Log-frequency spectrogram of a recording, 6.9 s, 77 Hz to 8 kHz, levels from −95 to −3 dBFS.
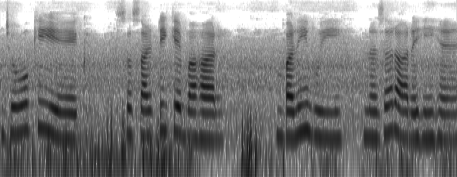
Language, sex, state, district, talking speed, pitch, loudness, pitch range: Hindi, female, Chandigarh, Chandigarh, 95 wpm, 210 Hz, -18 LUFS, 200-230 Hz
